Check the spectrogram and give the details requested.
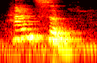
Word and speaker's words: handsome: letter n similarly D letter D is silent in these words how deep is Venice Venice take handkerchief handkerchief handsome handsome now let's see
